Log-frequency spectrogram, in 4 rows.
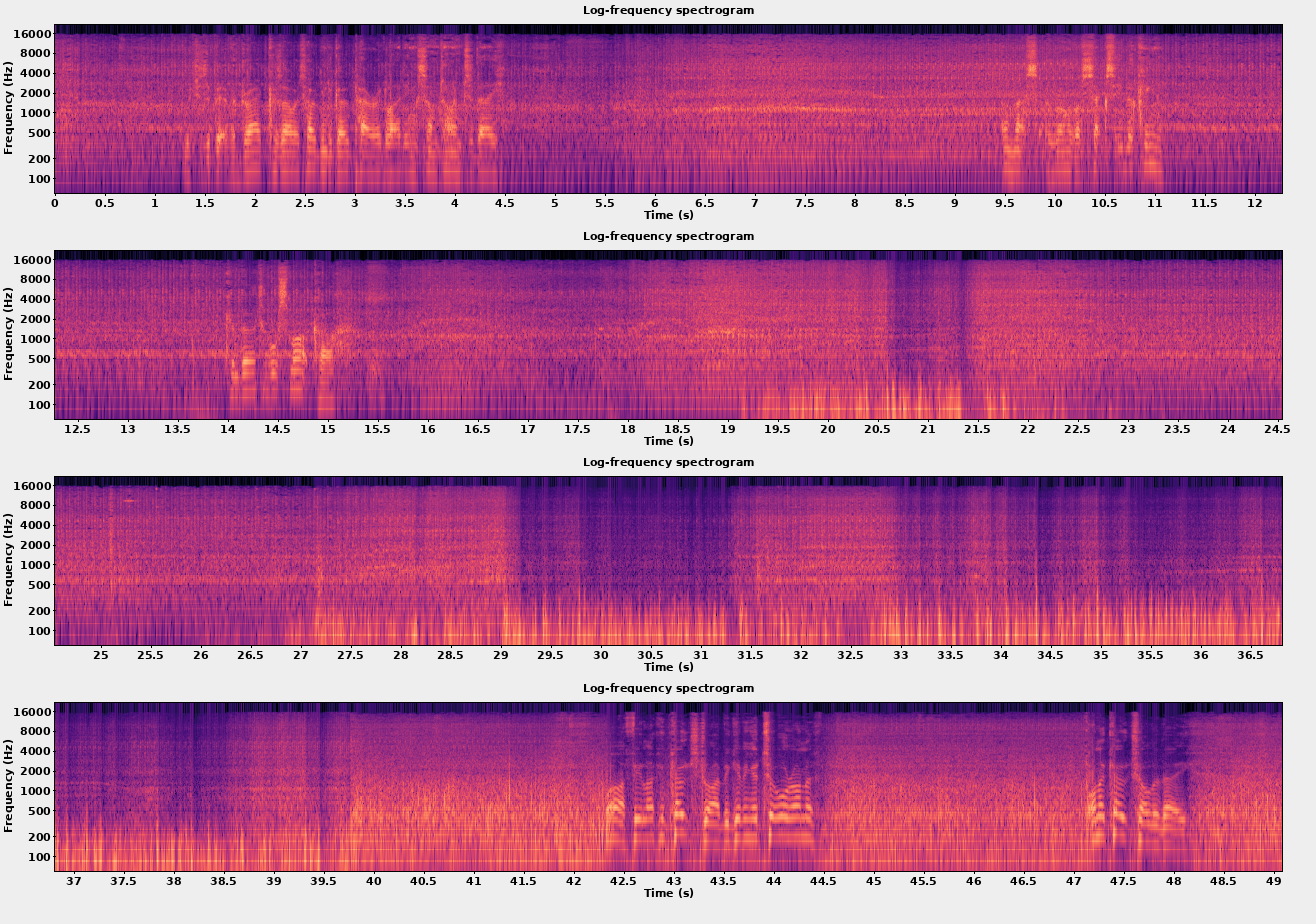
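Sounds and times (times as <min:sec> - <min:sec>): motorcycle engine running: 0:00.0 - 0:49.0
heavy low rumble: 0:19.3 - 0:23.0, 0:26.0 - 0:47.4.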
